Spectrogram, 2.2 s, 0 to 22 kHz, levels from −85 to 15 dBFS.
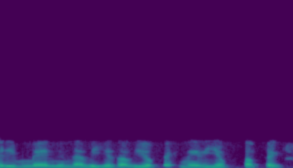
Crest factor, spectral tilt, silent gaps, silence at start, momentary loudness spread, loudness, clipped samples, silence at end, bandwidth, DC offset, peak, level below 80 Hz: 18 dB; -10 dB/octave; none; 0 s; 3 LU; -31 LUFS; under 0.1%; 0 s; 3.8 kHz; under 0.1%; -12 dBFS; -76 dBFS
